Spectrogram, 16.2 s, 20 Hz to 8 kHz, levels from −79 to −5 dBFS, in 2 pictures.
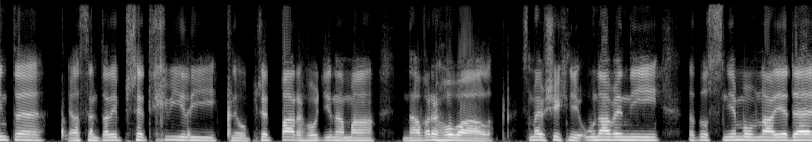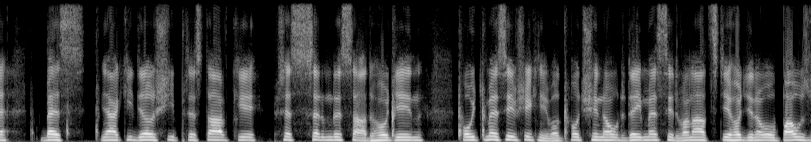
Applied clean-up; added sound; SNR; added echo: neural diffusion model UNIVERSE++.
